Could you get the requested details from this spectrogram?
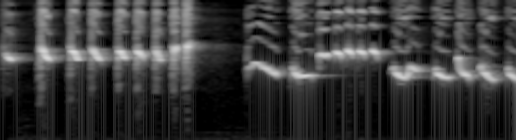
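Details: Murai batu, the white-rumped shama, in lively gacor song: a fast series of about seven bright, evenly spaced high notes, a short pause, then rapid chattering whistled notes that step between two pitches.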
